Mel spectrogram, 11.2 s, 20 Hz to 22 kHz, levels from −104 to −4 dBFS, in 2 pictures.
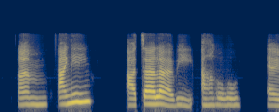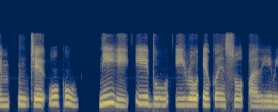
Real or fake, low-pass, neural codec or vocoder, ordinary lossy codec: fake; 7.2 kHz; codec, 16 kHz, 0.5 kbps, X-Codec, HuBERT features, trained on LibriSpeech; none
